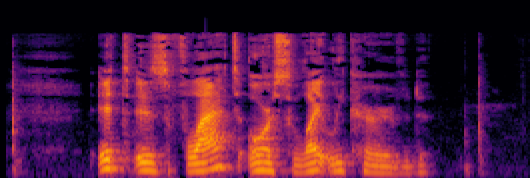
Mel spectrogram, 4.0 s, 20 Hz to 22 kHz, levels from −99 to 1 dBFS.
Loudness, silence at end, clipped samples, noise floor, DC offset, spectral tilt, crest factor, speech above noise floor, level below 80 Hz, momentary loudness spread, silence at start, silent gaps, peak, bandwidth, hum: -21 LUFS; 0.8 s; under 0.1%; -57 dBFS; under 0.1%; -3 dB/octave; 24 dB; 35 dB; -64 dBFS; 14 LU; 0.1 s; none; 0 dBFS; 11.5 kHz; none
